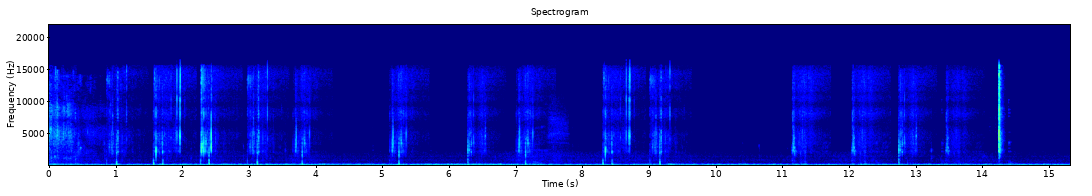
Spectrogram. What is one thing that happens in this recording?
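Footsteps walk slowly across a hard floor.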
